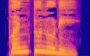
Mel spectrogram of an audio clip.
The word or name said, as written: ಪಂಟುನುಡಿ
